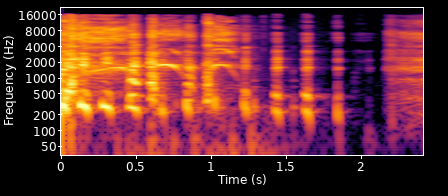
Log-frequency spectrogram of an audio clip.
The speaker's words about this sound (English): oh no, that's gonna make me cough. Oh no.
